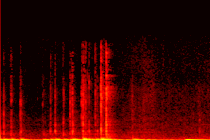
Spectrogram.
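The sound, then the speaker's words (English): Typing on a computer keyboard: a quick run of many soft clicking keystrokes, then a sparser few, a short lull and one firmer press near the end, with no talk. “So for example, I can just type in artificial intelligence.”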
